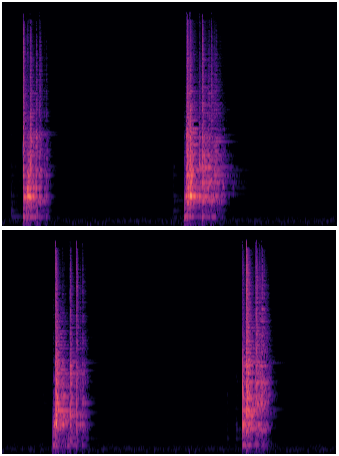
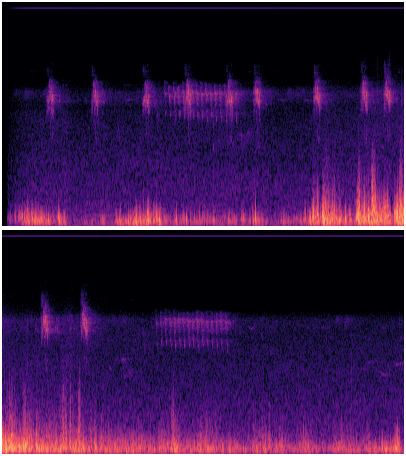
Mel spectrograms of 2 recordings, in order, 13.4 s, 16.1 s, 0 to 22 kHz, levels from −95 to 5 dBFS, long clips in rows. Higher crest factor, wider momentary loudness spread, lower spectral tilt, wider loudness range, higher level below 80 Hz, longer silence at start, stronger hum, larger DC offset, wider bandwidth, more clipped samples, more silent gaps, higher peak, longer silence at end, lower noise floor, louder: first, 28 dB vs 22 dB; second, 18 LU vs 22 LU; second, -1.5 dB/octave vs -10 dB/octave; second, 8 LU vs 15 LU; second, -80 dBFS vs -34 dBFS; first, 0.4 s vs 0.25 s; neither; neither; second, 16 kHz vs over 20 kHz; neither; neither; second, -8 dBFS vs -4 dBFS; first, 1.35 s vs 0 s; first, under -90 dBFS vs -52 dBFS; second, -30 LUFS vs -26 LUFS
